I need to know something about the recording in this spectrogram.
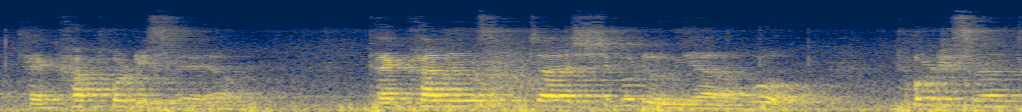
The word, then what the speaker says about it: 데카폴리스: 데가볼리의 정확한 발음은요, 데카폴리스예요.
